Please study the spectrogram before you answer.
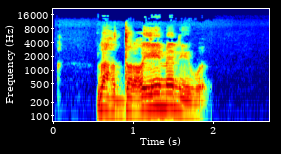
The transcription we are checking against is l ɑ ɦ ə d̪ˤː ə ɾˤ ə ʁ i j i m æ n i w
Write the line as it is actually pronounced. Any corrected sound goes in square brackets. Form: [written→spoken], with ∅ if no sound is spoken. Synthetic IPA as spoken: l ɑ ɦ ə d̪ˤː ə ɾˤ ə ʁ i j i m æ n i w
